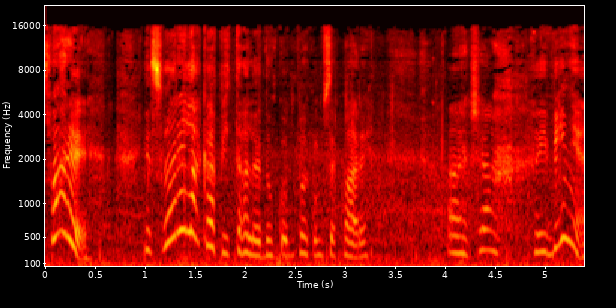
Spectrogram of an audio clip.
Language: Romanian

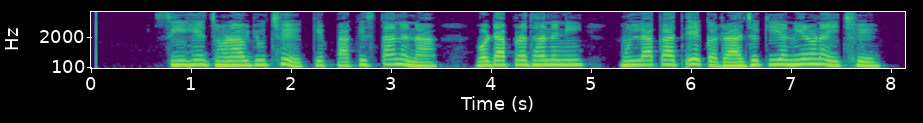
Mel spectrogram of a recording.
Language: Gujarati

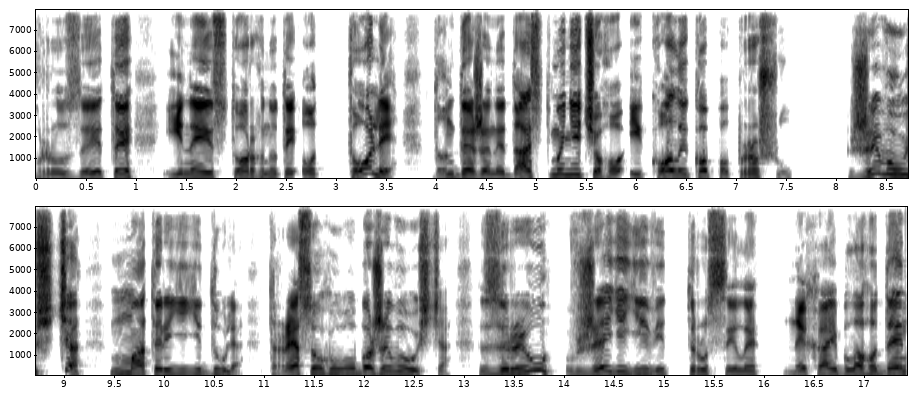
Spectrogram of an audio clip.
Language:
Ukrainian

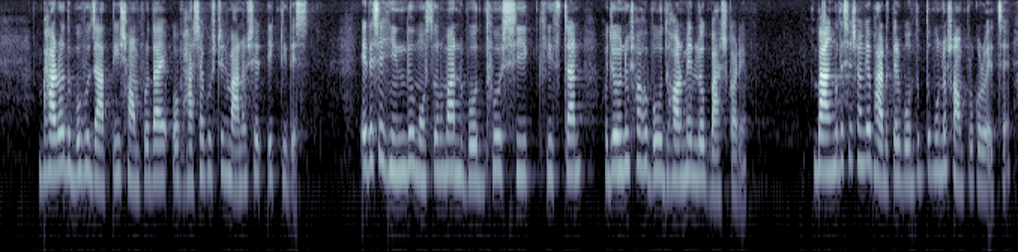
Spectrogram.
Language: Bangla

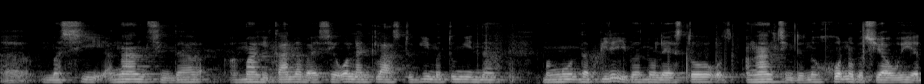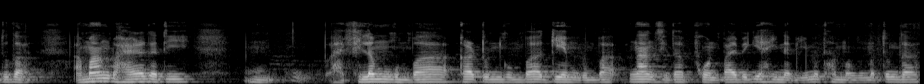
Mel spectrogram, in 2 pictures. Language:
Manipuri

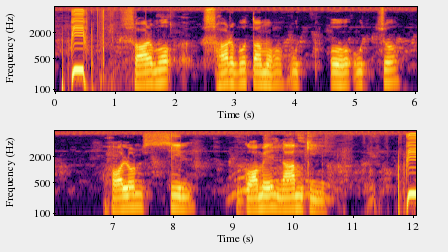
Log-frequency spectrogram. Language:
Bangla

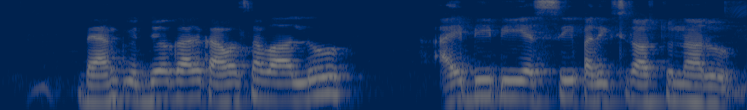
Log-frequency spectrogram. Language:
Telugu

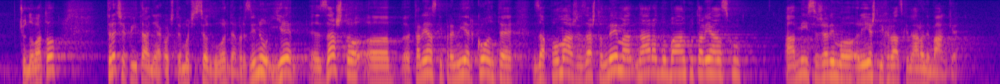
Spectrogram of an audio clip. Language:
Croatian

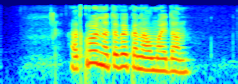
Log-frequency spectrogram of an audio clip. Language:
Russian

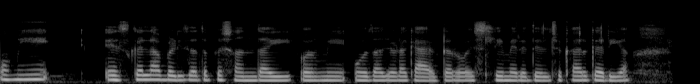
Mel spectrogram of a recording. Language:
Dogri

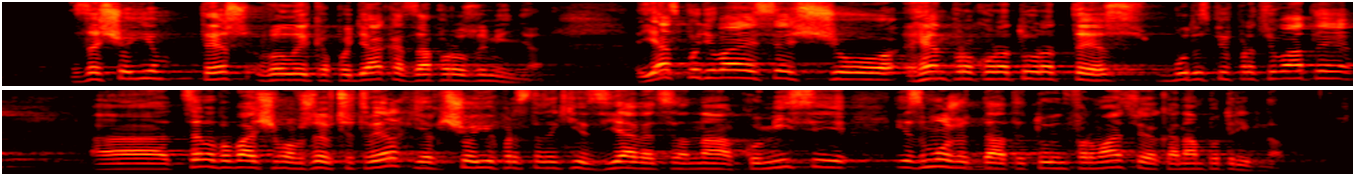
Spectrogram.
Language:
Ukrainian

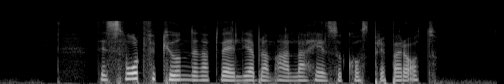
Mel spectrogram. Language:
Swedish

